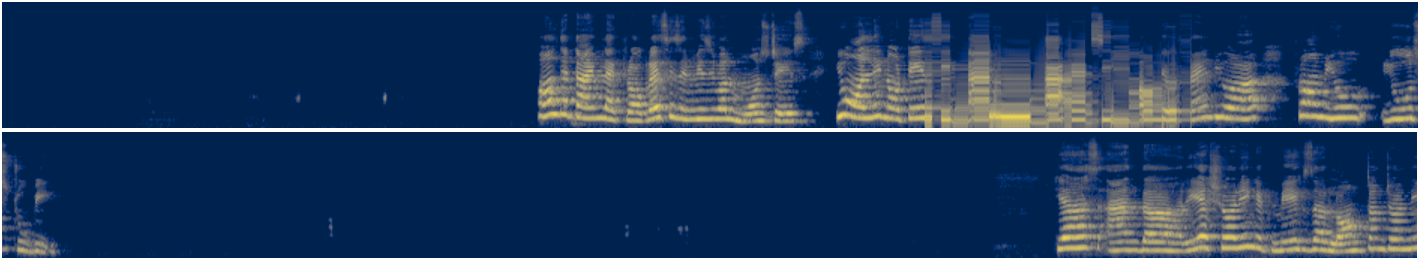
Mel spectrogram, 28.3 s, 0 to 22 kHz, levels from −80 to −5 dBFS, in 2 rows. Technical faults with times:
9.22-11.88 robotic sound from repeated short buffers

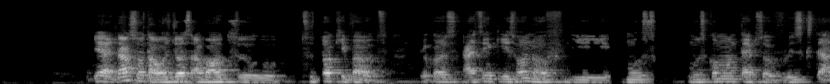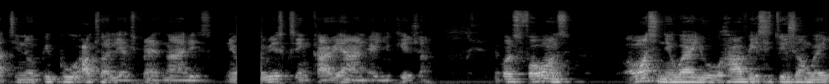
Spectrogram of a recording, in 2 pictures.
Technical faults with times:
10.67-10.91 rebuffering stall

